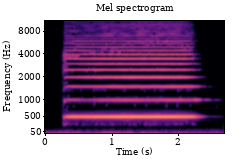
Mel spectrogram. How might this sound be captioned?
Part of the Good-sounds dataset of monophonic instrumental sounds.
instrument::violin
note::B
octave::4
midi note::59
good-sounds-id::3620
B4, good-sounds, multisample, neumann-U87, single-note, violin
